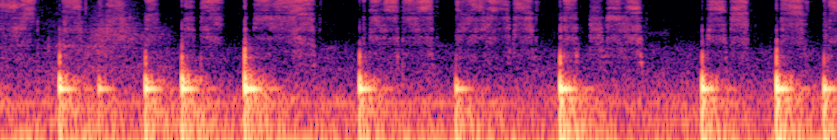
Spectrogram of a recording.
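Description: Dry-erase marker writing on a whiteboard: about a dozen short squeaks and taps, one for each stroke of the pen.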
